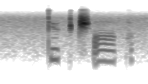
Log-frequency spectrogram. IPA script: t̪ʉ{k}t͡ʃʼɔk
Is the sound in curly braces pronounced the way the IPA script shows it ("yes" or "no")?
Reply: yes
